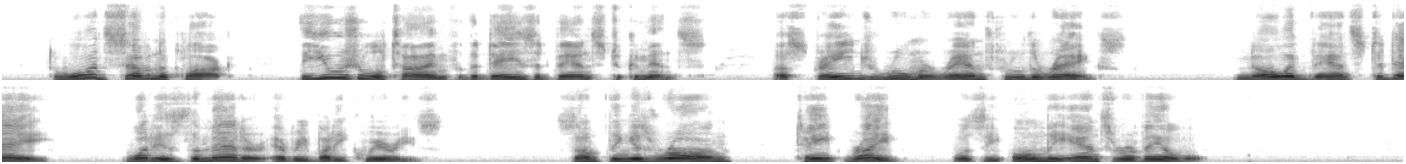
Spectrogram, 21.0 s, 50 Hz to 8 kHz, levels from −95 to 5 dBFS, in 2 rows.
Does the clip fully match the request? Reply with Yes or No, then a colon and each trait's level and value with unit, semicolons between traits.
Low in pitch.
No: high, 190 Hz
